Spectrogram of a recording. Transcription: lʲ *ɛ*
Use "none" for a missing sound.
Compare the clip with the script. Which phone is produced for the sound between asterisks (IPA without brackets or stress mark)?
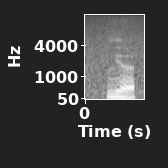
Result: ɜ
